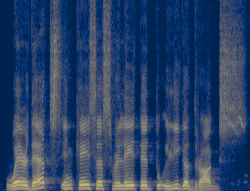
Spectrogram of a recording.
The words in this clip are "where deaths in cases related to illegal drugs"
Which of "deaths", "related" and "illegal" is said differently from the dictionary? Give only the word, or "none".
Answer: deaths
